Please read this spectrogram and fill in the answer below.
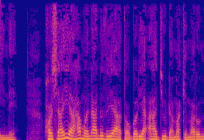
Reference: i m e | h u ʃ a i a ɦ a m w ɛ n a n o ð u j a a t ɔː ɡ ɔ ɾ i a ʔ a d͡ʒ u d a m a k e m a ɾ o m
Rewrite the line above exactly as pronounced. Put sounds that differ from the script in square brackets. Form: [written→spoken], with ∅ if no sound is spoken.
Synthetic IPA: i [m→n] e | h [u→ɔ] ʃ a i a ɦ a m w ɛ n a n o ð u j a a t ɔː ɡ ɔ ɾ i a ʔ a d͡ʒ u d a m a k e m a ɾ o m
